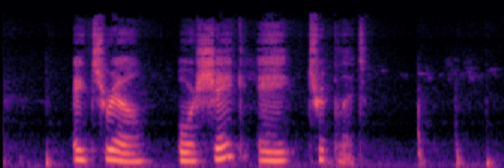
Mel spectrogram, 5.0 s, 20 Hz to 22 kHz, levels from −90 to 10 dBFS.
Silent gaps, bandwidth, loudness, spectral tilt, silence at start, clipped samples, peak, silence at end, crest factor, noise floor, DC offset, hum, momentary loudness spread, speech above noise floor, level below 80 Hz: none; 16 kHz; -21 LUFS; -4 dB/octave; 0.45 s; under 0.1%; -4 dBFS; 0.15 s; 20 dB; -44 dBFS; under 0.1%; none; 22 LU; 23 dB; -58 dBFS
